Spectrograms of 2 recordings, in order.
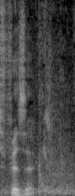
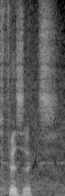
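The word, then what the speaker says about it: Physick: And I'll give you the correct pronunciation. It's called the Flask of Wondrous Physic.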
